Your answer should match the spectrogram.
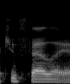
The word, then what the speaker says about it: Tufele: Tufele, I'm pretty sure is how it's pronounced Yep.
